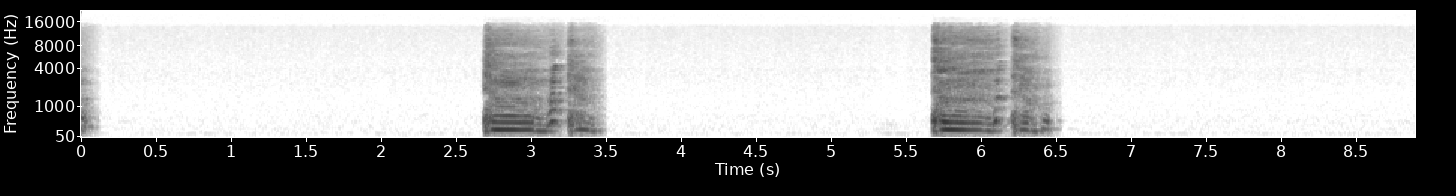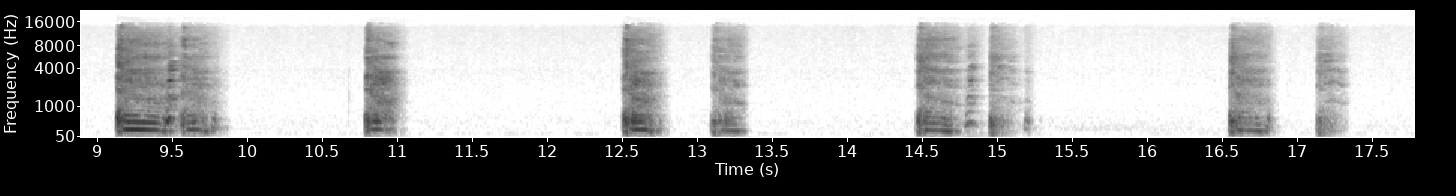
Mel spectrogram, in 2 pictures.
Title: #40 Coughing... mostly barking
